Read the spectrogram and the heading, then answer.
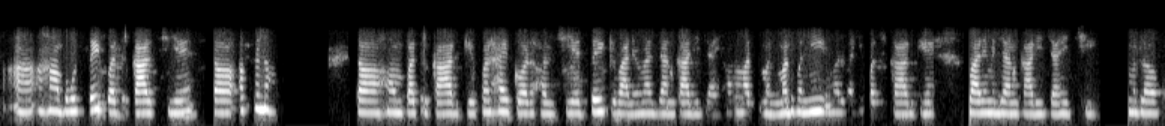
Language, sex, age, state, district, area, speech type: Maithili, female, 18-30, Bihar, Madhubani, urban, conversation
